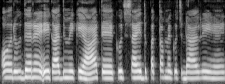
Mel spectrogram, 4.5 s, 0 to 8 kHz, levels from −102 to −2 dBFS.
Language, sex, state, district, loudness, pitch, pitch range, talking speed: Hindi, female, Rajasthan, Barmer, -14 LUFS, 230 Hz, 220-235 Hz, 200 wpm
